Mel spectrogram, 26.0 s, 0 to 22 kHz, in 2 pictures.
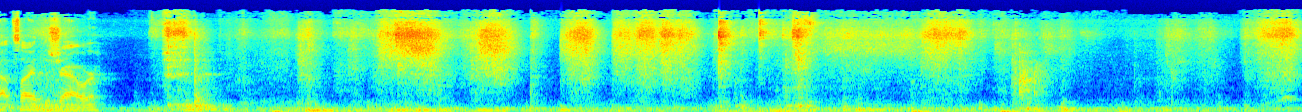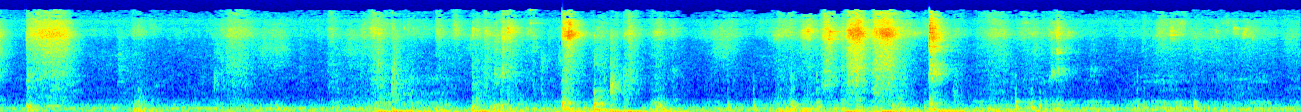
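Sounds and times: steady low rumble: 0.0s - 26.0s.

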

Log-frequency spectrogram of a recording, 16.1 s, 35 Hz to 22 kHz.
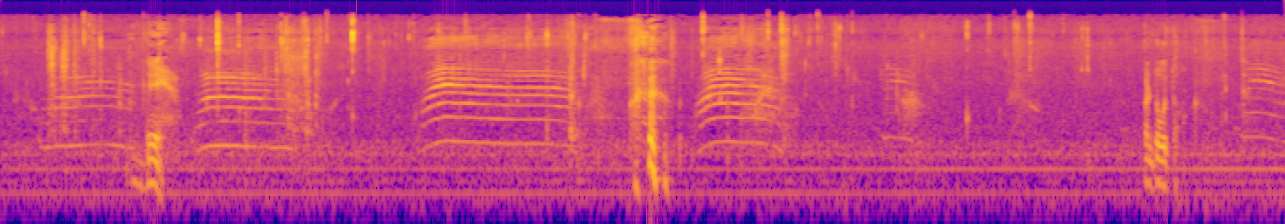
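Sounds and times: cat meowing: 0.5s - 1.6s, 2.4s - 3.8s, 5.2s - 7.3s, 8.7s - 9.9s, 11.0s - 11.6s, 15.5s - 16.0s.

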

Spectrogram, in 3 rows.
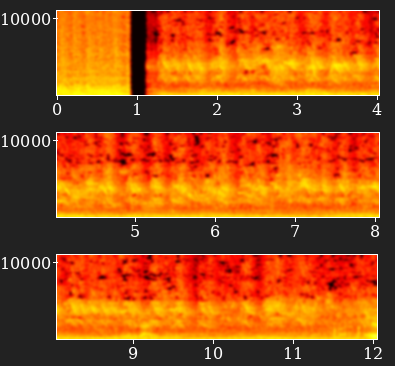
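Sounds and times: flock of birds chirping: 1.1s - 12.0s.

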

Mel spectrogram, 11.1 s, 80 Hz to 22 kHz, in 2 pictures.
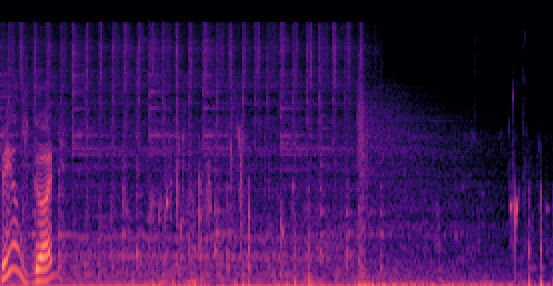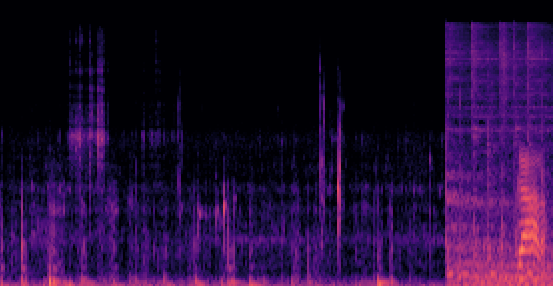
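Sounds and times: underwater rumble: 1.2s - 10.0s
underwater clicks and blips: 1.3s - 3.7s, 4.3s - 10.0s.

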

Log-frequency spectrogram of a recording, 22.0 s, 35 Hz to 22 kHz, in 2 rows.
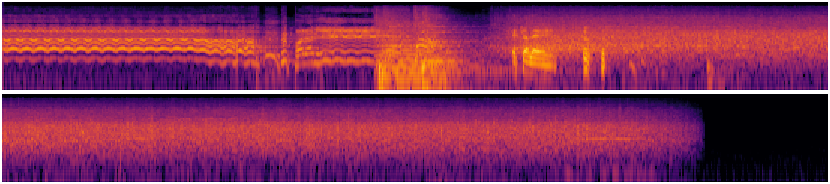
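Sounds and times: audience applauding: 6.5s - 20.4s.

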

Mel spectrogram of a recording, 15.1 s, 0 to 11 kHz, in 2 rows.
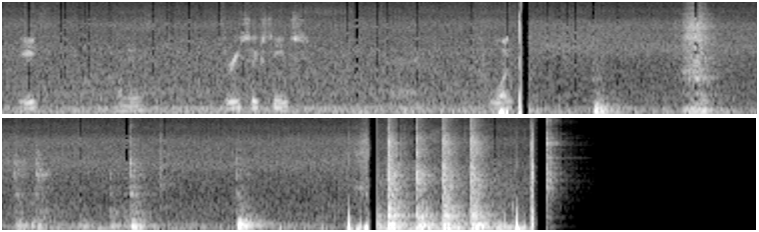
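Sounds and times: knocks on wooden workbench: 9.9s - 10.2s, 11.3s - 12.8s.

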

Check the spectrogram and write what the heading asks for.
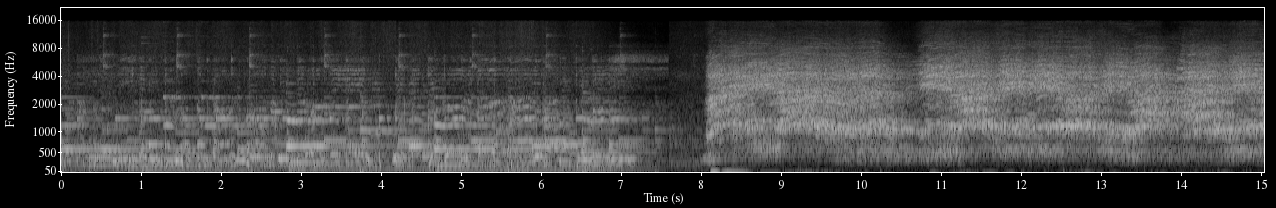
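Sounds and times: children shouting in unison: 8.0s - 15.0s.

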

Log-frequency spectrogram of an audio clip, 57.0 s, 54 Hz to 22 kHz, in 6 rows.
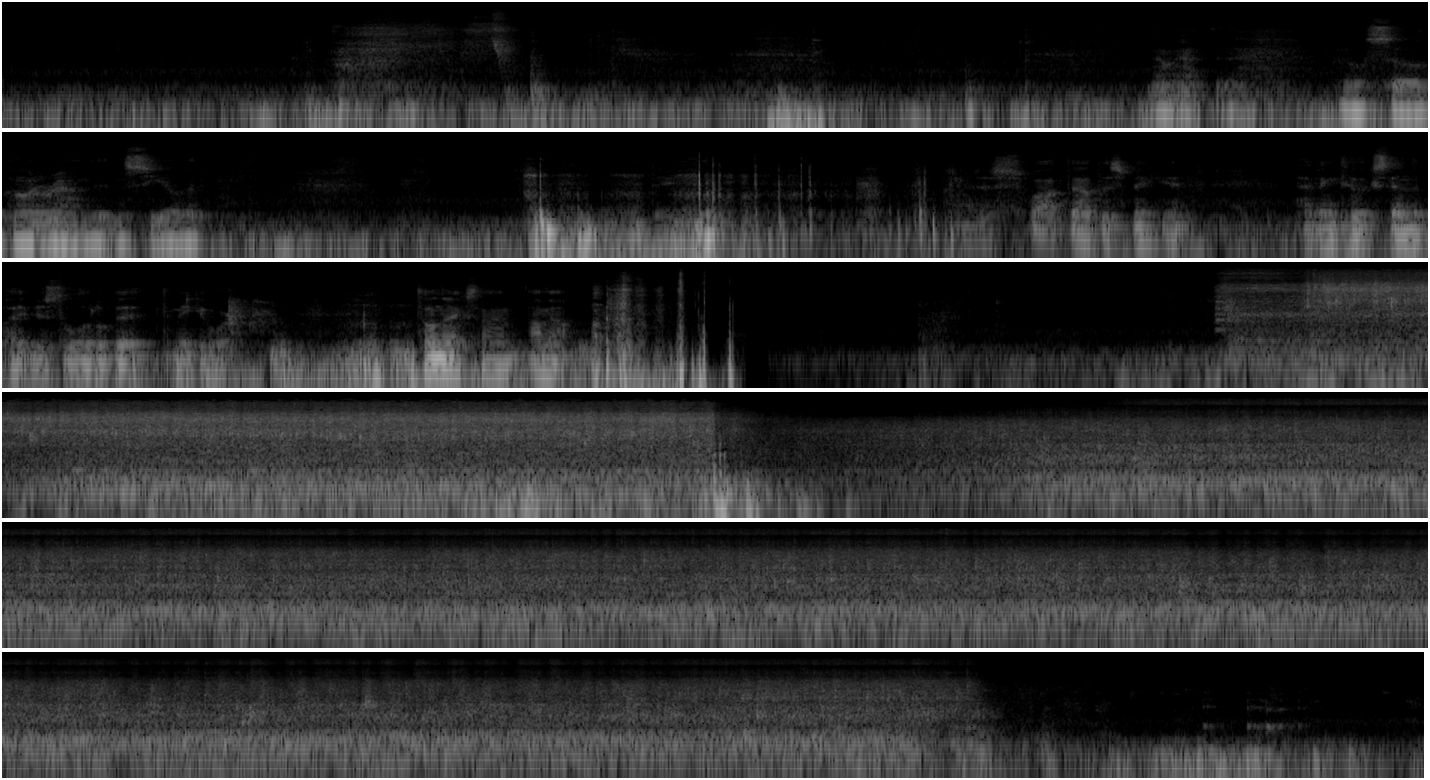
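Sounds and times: water running from faucet: 27.1s - 54.2s.

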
